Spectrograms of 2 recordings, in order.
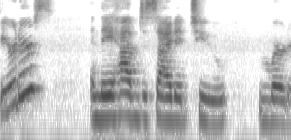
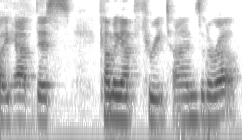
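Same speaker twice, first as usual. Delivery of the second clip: ordinary talk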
